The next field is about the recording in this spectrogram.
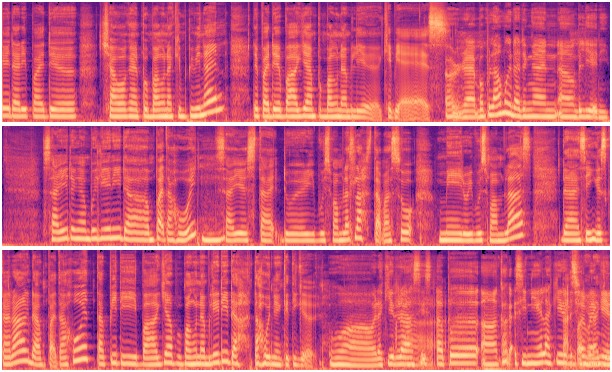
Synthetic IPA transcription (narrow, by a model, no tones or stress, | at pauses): ədaɾipada | t͡ʃawaŋanpəmbaŋunankəmipiminãn | daɾipadabaɦaɡianpəmbaŋunãnbəliəkebiʔɛ̰sɔɹajt̪̚bapəlamə̃dahdəŋãnəmbəliəni | sajədəŋãnbəliənidahəmpat̪ːaɦʊnsajəst̪at̪̚duəɾibusəmanblaslahsə̥t̪a̰ʔ̪̚masʊʔmẽduəɾibusəmnanblas | dansəhiŋɡasə̥kaɾaŋdaʔəmpat̪ːahʊnt̪apidibaɦaɡianpəmbaŋunãnbəliənĩdaht̪aɦʊnjaŋkət̪iɡa̰wawdahkiɾaiapəəkakaʔsiniəlahkiɾasailaɡi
